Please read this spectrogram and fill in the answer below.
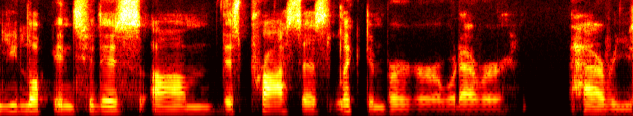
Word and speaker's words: Lichtenberg: when you look into this process, Lichtenberger or whatever, however you say it, it basically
